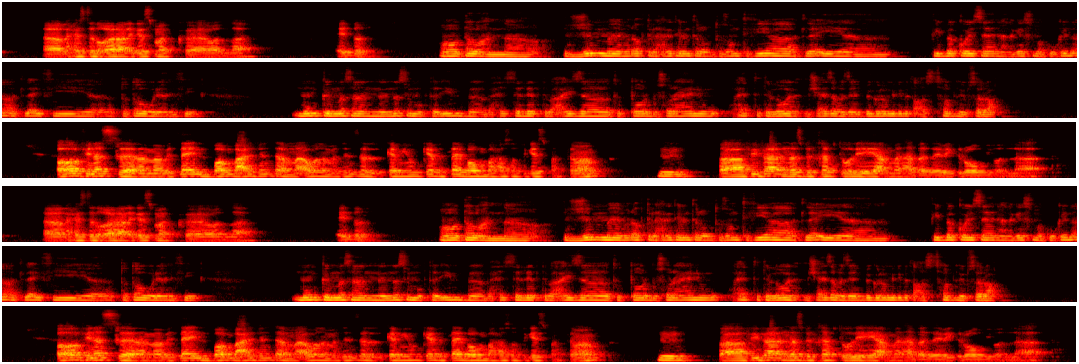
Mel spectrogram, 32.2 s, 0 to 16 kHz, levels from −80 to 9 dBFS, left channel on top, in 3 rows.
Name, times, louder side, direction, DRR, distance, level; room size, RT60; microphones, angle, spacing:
voice 1, 0.4-2.5 3.3-3.7 22.1-26.9 27.2-27.4 28.7-31.9, left 3 dB, 10° left, 2.2 m, -25 dB
voice 2, 4.4-8.9 9.3-12.7 13.7-20.7 28.1-28.4, right 1 dB, 30° right, 0.5 m, -27 dB
5.2 x 3.0 x 3.1 m
head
